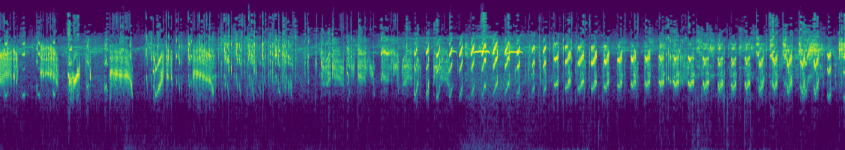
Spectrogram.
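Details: Swiftlet colony lure sound in the breeding-mood colony style, used to attract swiftlets: a dense, continuous mass of high chirps and twittering squeaks, with rapid clicking runs in the second half.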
